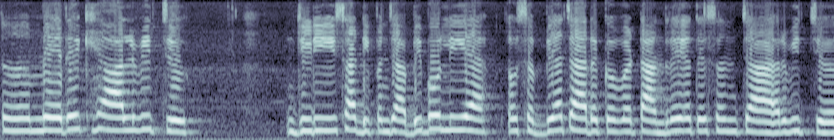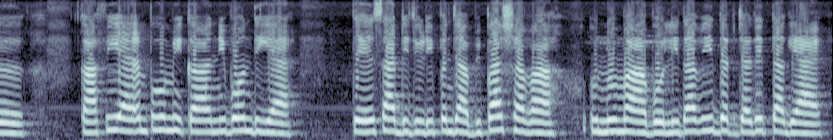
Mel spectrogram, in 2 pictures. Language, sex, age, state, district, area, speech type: Punjabi, female, 30-45, Punjab, Amritsar, urban, spontaneous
